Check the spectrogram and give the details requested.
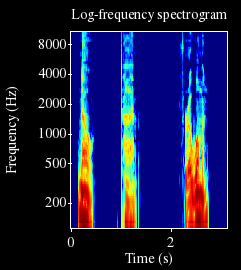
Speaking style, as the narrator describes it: exclaimed Jane brokenly

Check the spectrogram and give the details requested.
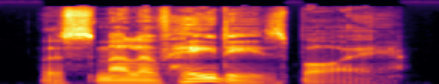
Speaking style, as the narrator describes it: he said grimly

